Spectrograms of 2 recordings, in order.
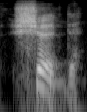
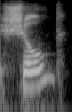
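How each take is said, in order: First: The L sound is silent in the word. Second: The L sound is pronounced in the word. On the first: The speaker calls it right. "the L is silent, so it's should" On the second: The speaker calls it wrong. "we don't say should"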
